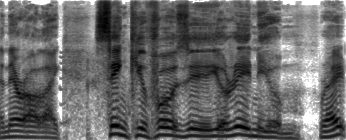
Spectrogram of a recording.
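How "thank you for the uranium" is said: slow put-on Russian accent, words drawn out. Imitating Russians giving thanks for the uranium: put-on Russian accent. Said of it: "That's my Russian accent".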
